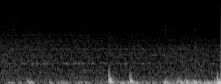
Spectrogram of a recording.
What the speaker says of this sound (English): A heartbeat. However, it was extremely slow.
